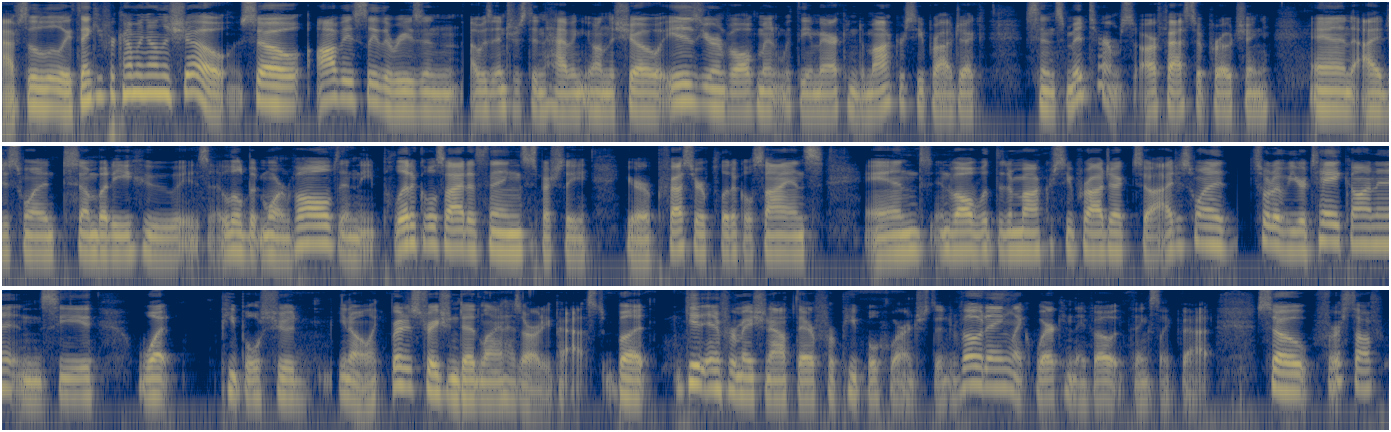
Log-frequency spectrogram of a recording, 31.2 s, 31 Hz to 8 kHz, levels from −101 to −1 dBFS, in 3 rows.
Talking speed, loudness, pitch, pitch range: 215 wpm, -37 LUFS, 125 Hz, 115-150 Hz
